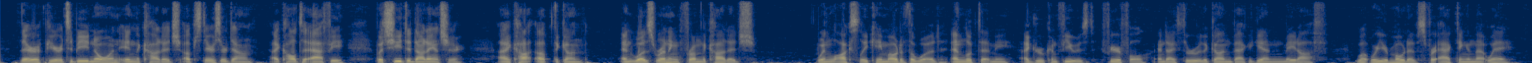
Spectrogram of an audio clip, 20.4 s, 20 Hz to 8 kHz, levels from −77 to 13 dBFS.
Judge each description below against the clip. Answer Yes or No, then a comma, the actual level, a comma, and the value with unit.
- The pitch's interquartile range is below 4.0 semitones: Yes, average, 3.3 semitones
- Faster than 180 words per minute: Yes, average, 195 wpm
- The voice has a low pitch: Yes, low, 120 Hz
